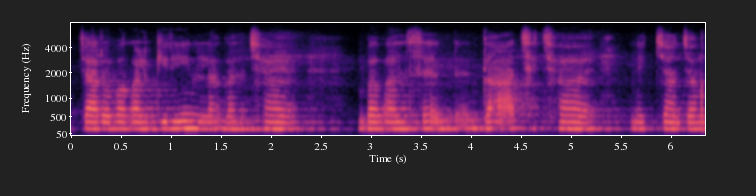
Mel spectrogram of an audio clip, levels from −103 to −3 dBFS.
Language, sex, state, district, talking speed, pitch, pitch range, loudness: Hindi, female, Bihar, Samastipur, 105 wpm, 180 Hz, 175-180 Hz, -39 LUFS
